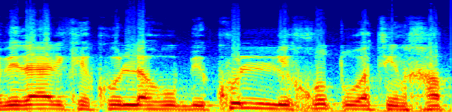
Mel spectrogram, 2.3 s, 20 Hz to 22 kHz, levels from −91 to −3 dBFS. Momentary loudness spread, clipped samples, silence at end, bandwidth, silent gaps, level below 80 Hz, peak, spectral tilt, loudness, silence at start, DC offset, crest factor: 3 LU; 0.7%; 0 s; 8.2 kHz; none; -30 dBFS; 0 dBFS; -8.5 dB/octave; -10 LUFS; 0 s; under 0.1%; 10 dB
